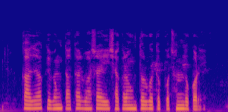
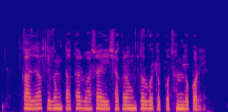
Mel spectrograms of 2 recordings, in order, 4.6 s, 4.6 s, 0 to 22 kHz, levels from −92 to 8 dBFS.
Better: first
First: none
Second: noise reduction (neural mask model Resemble Enhance denoiser)

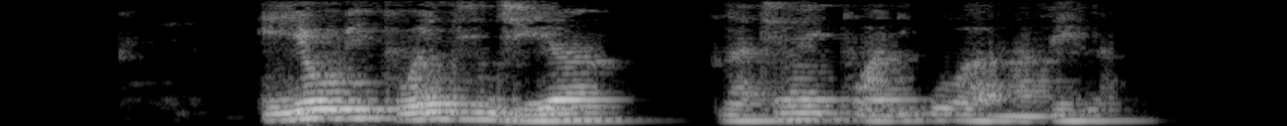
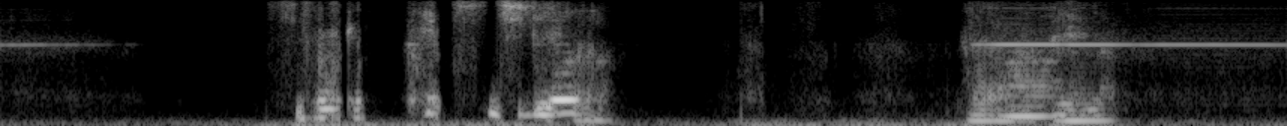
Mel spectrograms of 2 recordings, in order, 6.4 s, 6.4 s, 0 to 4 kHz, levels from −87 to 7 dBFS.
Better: first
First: none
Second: noise reduction (neural diffusion model UNIVERSE++)

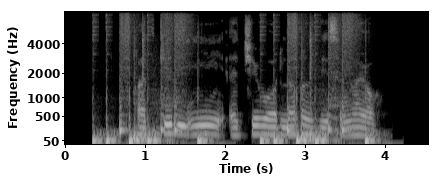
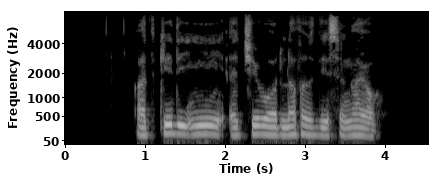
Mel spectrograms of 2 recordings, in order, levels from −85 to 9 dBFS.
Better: second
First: background sound (Drum / Drum kit); 4 dB above the speech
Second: none

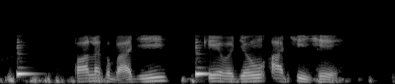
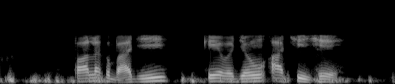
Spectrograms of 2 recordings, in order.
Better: second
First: noise reduction (classical method Wiener filter)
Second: none

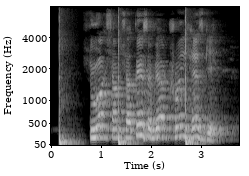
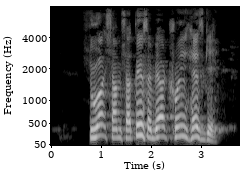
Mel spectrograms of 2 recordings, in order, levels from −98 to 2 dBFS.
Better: second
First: background sound (Thump, thud); 6 dB below the speech // room echo; dies away in 0.7 s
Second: none

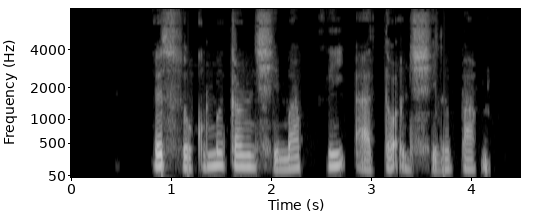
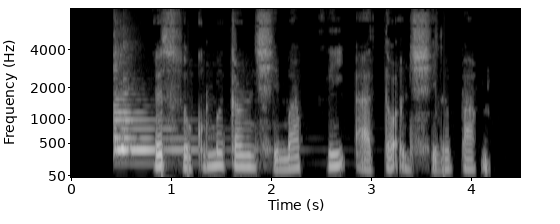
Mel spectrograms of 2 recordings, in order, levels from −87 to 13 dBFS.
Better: first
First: none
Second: background sound (Bowed string instrument); 2 dB above the speech

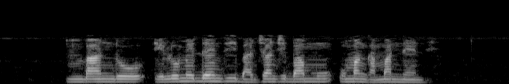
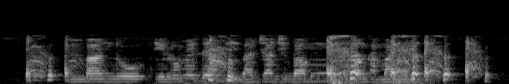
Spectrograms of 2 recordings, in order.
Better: first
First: none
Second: background sound (Cough); 3 dB above the speech // room echo; dies away in 0.2 s

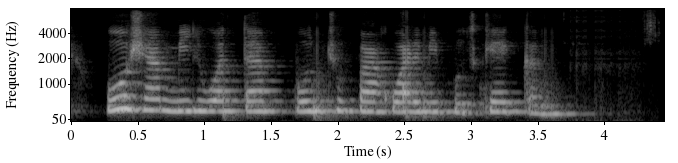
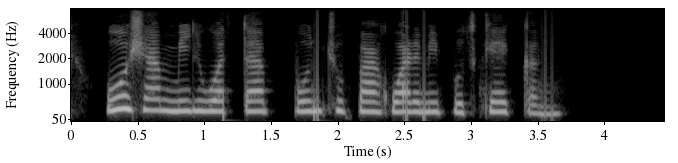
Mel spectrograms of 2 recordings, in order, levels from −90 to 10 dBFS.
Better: second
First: noise reduction (neural separator model SepFormer DNS4)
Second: none

